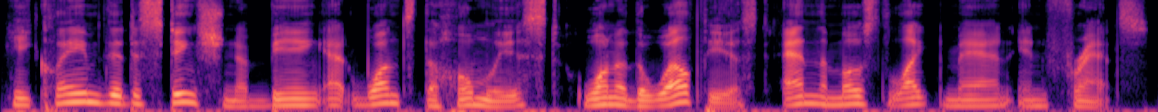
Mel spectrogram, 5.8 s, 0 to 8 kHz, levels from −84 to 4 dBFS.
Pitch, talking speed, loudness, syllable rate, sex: 130 Hz, 220 wpm, -20 LUFS, 5.4 syllables/s, male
